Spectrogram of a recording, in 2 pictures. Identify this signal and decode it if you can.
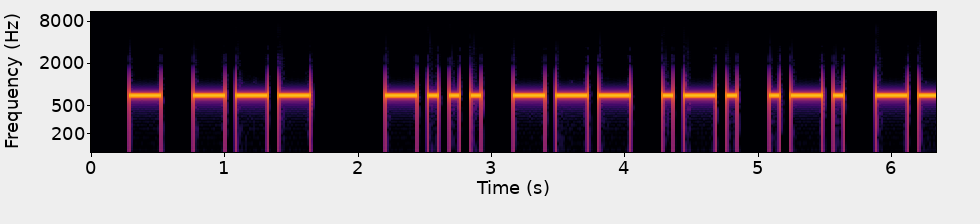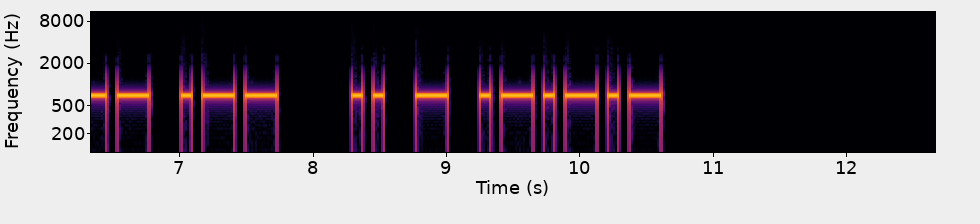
Morse code, heard as a keyed tone, about 15 wpm, 700 Hz. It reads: TO BORROW IT.
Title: Sentences from Top 1500 Words 15wpm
